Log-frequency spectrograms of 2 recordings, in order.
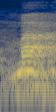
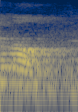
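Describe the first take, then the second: First: The vowel after m is a plain open a. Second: The vowel after m is rounded toward au. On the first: The speaker calls it right. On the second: The speaker calls it wrong. "Bukan bukan mau"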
